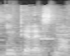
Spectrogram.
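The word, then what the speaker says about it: интересно: En vérité, ce nom il se prononce Interesna parce que le P se prononce R, le C se prononce S et le H se prononce N.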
